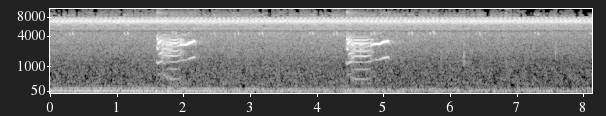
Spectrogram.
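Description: A squirrel gives two short, harsh screeches a few seconds apart over a steady insect hum.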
